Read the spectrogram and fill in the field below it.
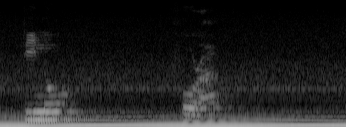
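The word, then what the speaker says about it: Ctenophora: দেখা যায় টিয়ে হচ্ছে টিনো ফোরা আর সি হচ্ছে কোলেন্টারেটা এক্সাম্পল কি এক্সাম্পল হচ্ছে ইটিসি সিই দিয়ে হচ্ছে একাইনোডারমাটা এডাল্টের মধ্যে দেখা যায় রেডিয়াল সিমেট্রি টি দিয়ে হচ্ছে টিনোফোরা এখানে সি হচ্ছে সাইলেন্ট হ্যা আর সি দিয়ে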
